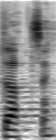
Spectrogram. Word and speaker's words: Dace: Dace, est-ce que c'est comme ça qu'on prononce? Dace? Right, Dace.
